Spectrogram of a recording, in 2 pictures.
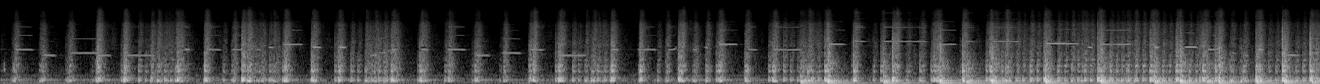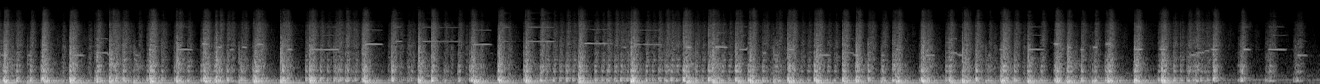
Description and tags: civil war music
music from a civil war reenactment
civil, drums, flute, music, war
